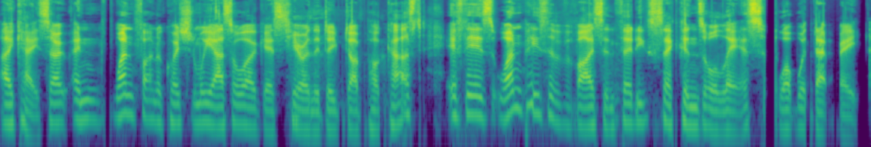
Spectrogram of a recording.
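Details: Adult male speaker; Typical speech.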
